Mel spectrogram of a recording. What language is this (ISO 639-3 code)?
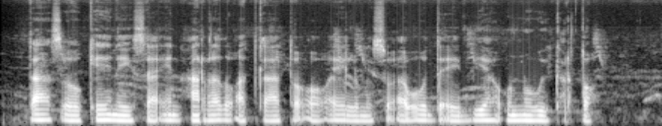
som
